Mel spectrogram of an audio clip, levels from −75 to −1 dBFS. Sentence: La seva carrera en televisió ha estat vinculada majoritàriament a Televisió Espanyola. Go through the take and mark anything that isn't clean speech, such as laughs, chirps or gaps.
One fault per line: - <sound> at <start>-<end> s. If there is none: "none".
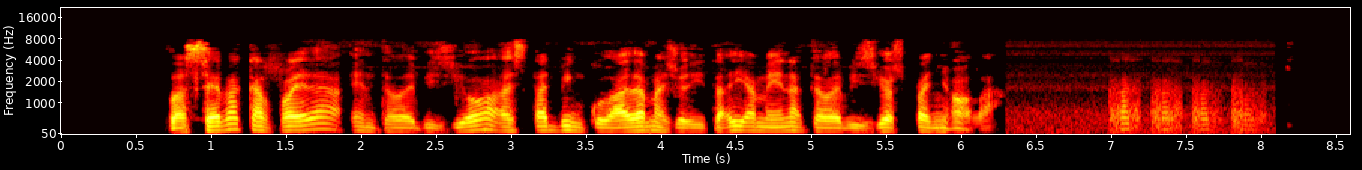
- laugh at 7.0-8.0 s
